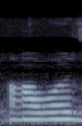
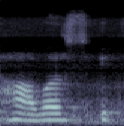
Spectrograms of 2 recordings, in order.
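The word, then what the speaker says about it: hours: ठीक है, सबसे पहली बात तो ये आवर्स होता है भाई, हावर्स इसको मत बोलना, ठीक है, इसकी करेक्ट प्रोनाउंसिएशन होगी आवर्स।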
